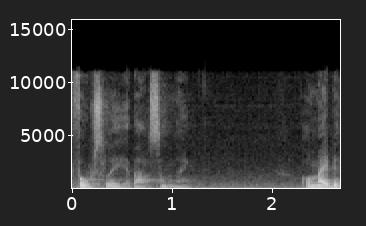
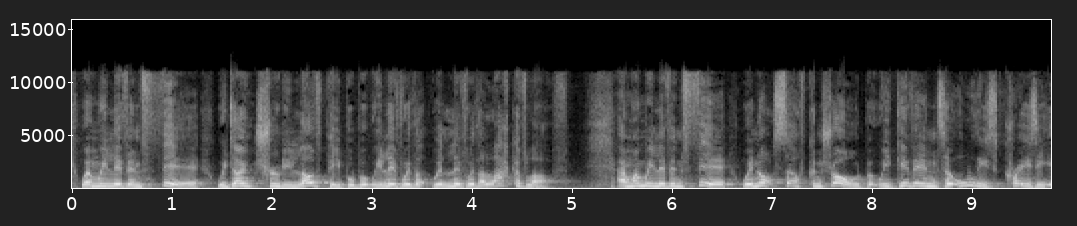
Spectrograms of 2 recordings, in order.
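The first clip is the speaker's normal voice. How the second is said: fervent preaching; 6 semitones higher than usual. Real, not acted. Pastor urging the congregation, fervent rising preaching. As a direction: drive the point home to the church.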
